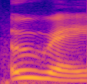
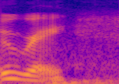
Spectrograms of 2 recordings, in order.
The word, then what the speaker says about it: Ouray: Ouray is how they say it. Ouray.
